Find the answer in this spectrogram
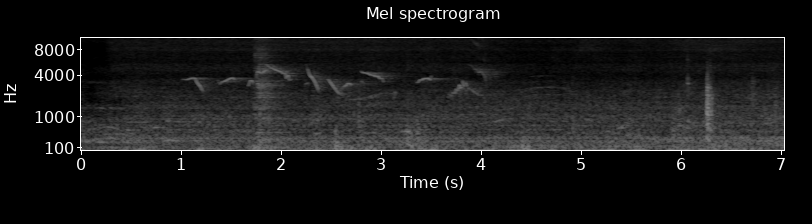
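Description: Small birds chirping in quick, short calls that sweep up and down, with a sharp click about two seconds in and a louder one about six seconds in.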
